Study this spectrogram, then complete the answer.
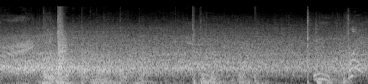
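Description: A neckbreaker slam lands in the wrestling game WWE 2K23, a loud, heavy thud standing out against constant crowd noise, followed by a couple of smaller impacts later.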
